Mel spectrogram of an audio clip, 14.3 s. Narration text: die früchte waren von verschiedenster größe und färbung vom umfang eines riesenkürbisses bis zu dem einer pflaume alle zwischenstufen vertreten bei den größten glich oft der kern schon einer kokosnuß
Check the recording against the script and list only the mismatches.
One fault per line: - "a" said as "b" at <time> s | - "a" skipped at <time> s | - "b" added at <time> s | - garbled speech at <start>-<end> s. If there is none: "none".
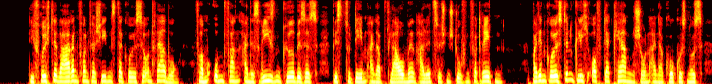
none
